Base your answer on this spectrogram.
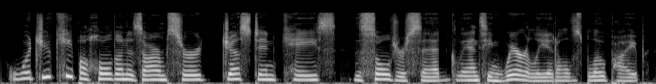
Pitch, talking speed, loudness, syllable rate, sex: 210 Hz, 185 wpm, -16 LUFS, 4.2 syllables/s, female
